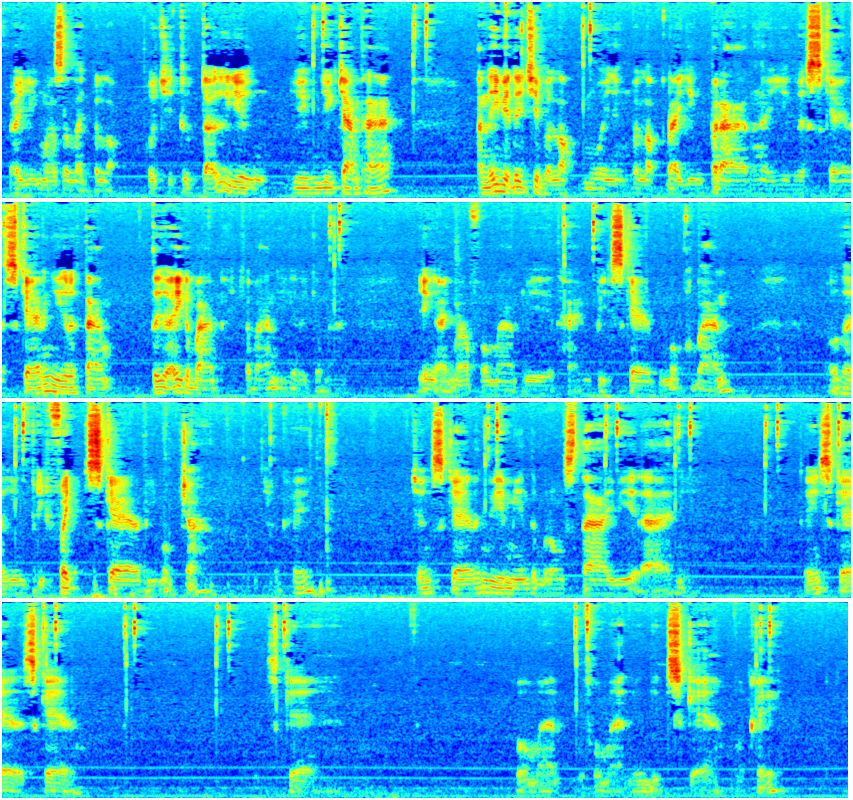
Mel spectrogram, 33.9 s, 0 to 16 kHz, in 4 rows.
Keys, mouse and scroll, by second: 4.5 scroll down 5, 4.9 middle click, 18.7 typing, 19.9 typing.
